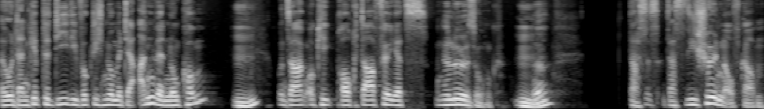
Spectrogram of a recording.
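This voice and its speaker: With a slight Berlin accent, a man talks at a fairly quick pace with lively intonation, his voice dry and close with no echo on a very clean recording over a silent background. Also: medium pitch for a man. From Berlin, Germany. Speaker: office manager at a pump manufacturer. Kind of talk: interview. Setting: studio, sitting across from host.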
